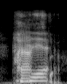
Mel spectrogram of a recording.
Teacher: The V in have often shifts to an F sound.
